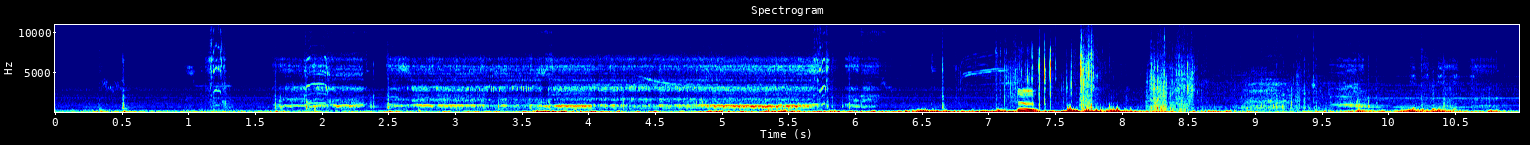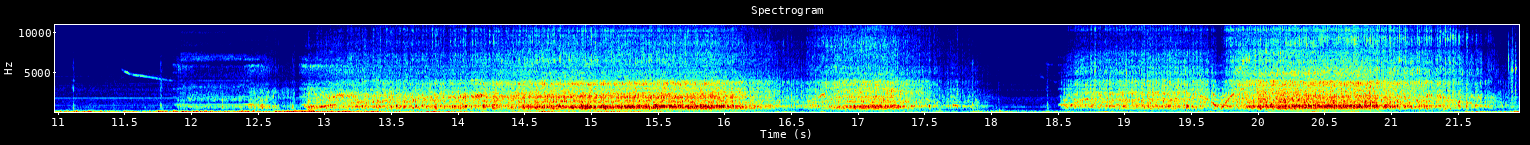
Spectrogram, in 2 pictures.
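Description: An ARRMA Typhon Grom 1/18 RC car motor, its pinion loose, spins up to a steady high whine that holds for several seconds, rising and dipping as it revs. Loud and close, after a stretch of handling noise and clatter.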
